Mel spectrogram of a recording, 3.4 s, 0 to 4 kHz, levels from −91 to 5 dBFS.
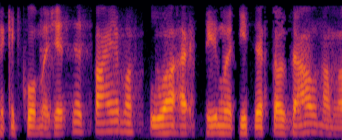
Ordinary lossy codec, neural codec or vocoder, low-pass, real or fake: AAC, 16 kbps; codec, 16 kHz, 1 kbps, FreqCodec, larger model; 3.6 kHz; fake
